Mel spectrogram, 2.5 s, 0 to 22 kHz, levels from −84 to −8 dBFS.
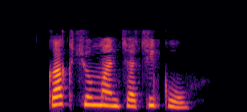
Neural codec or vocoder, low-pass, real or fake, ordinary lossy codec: none; 7.2 kHz; real; AAC, 32 kbps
